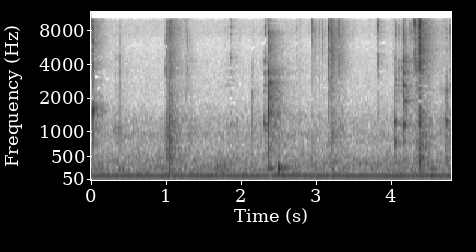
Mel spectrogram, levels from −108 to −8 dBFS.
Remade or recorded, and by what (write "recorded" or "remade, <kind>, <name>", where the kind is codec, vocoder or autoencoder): recorded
